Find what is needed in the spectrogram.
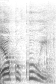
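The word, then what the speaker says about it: El Cucuy: That's how you pronounce it. El Kukui.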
